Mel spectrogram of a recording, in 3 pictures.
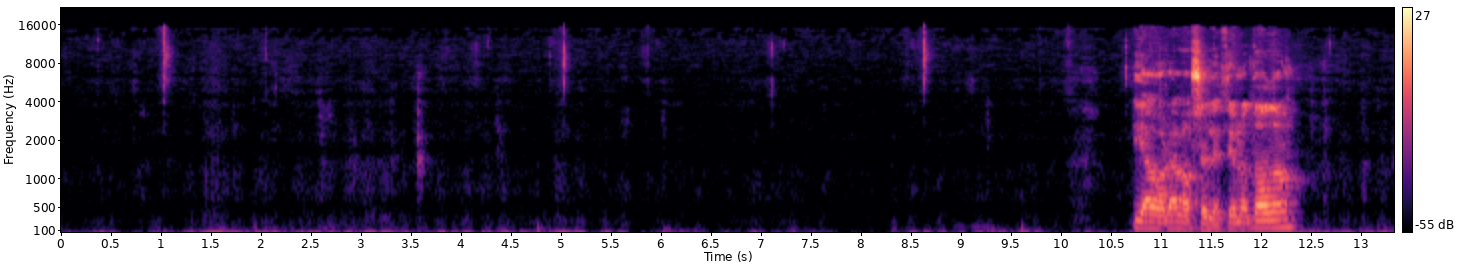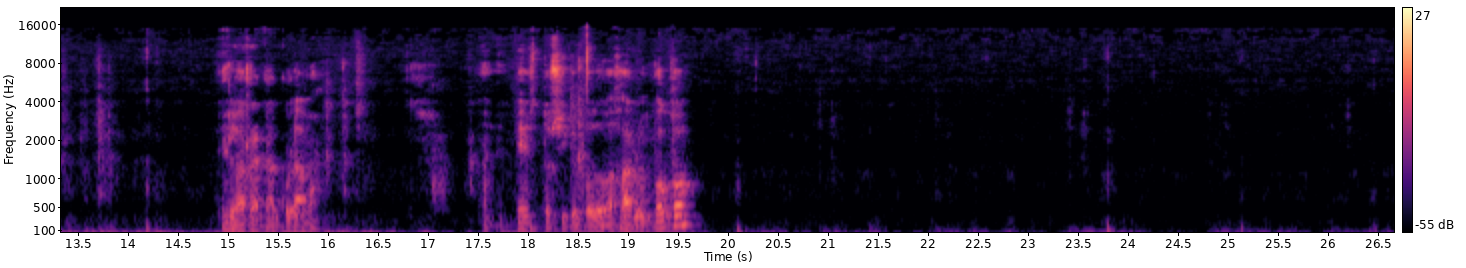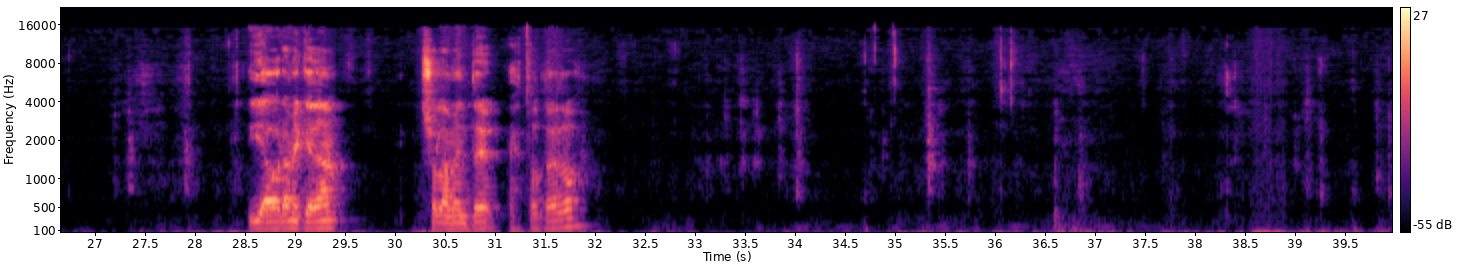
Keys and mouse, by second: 0.7 right click, 1.5 middle click, 1.5 g, 2.1 click, 2.1-4.2 middle drag, 4.2 right click, 4.3 g, 4.9 click, 5.9 right click, 6.0 g, 6.5 click, 7.1 right click, 7.3 g, 8.5 click, 9.1 right click, 9.3 g, 9.8 click, 10.1 middle click, 10.8 right click, 11.4 l, 13.6 shift+n, 14.6-17.9 middle drag, 16.0 z, 17.9 right click, 18.5 l, 18.6-20.2 middle drag, 19.3 g, 20.2 click, 20.3-21.6 middle drag, 20.9 g, 21.6 click, 22.1 middle click, 22.1 g, 22.6 click, 22.7 middle click, 23.4 g, 23.8 middle click, 23.9 click, 24.8 middle click, 24.8 g, 25.3 click, 26.0 middle click, 26.0 g, 26.6 click, 27.7 ctrl+middle click, 28.0 middle click, 28.6 right click, 31.3 shift+middle click, 32.2 right click, 32.8 shift+right click, 33.8 shift+d, 34.8 click, 35.0-39.7 ctrl+middle drag, 39.1 r, 39.7 click, 39.8 r.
